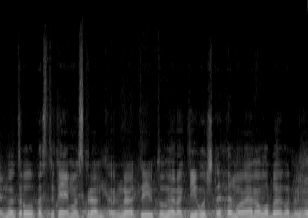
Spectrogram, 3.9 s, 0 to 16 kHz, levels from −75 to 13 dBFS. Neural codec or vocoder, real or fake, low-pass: codec, 32 kHz, 1.9 kbps, SNAC; fake; 14.4 kHz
